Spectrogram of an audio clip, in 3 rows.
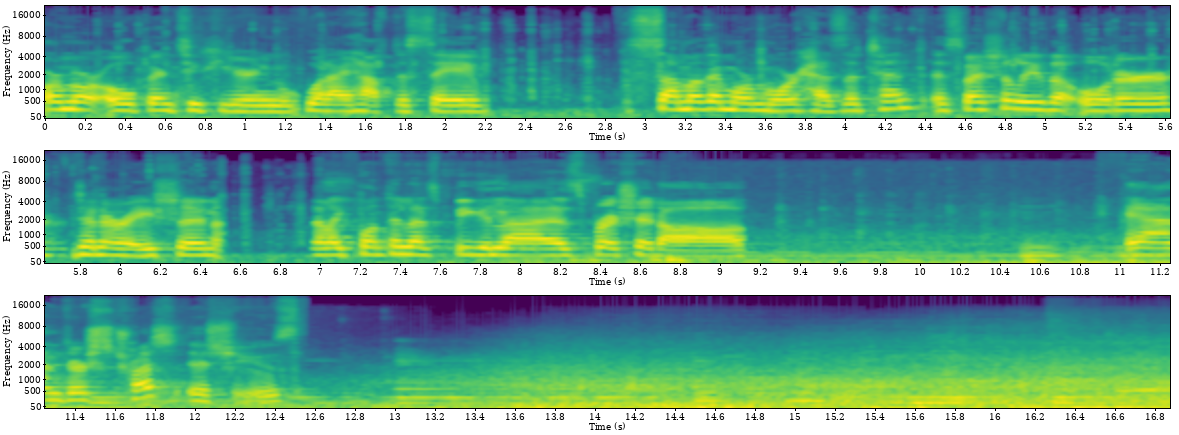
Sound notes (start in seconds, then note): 7.2 speaking Spanish; 9.1 solemn music; 9.6 keyboard clacking; 11.9 traffic rushing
